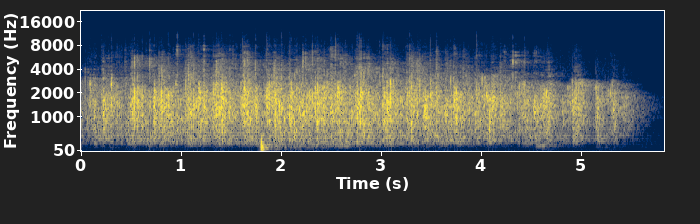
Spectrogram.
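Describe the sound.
Warm audience applause welcoming a panel of speakers at a talk on community colleges and tech workforce, steady clapping that fades out at the end.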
